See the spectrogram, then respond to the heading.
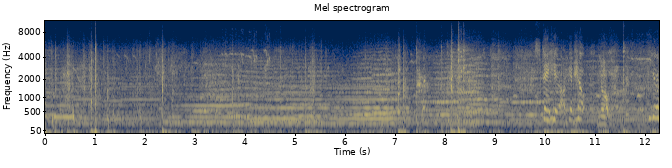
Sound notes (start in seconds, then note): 8.0 metal rattling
